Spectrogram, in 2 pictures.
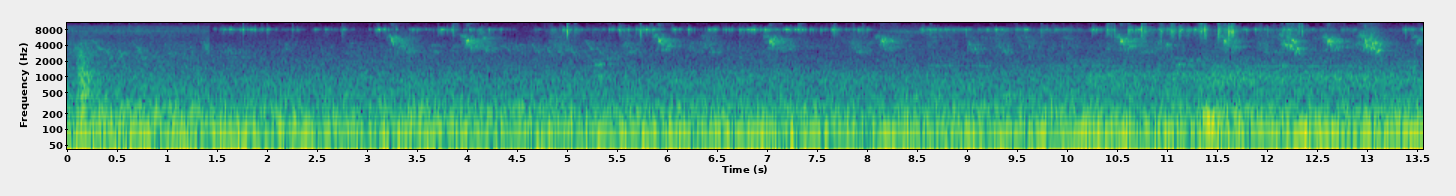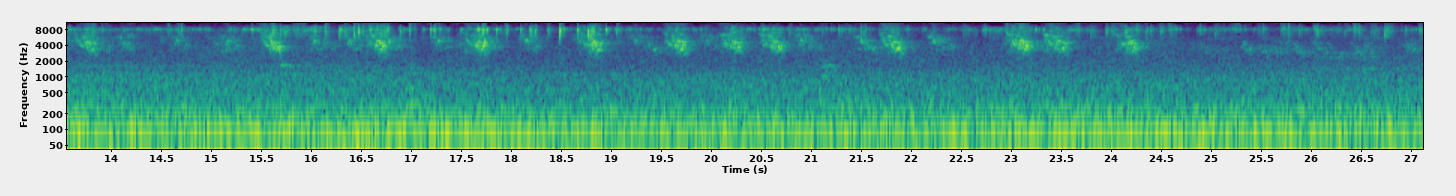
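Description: Small birds chirping: many short, high chirps, few at first and then coming thick and fast through the second half.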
